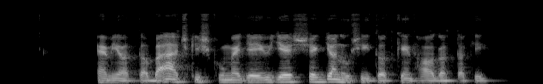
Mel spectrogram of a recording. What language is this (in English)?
Hungarian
